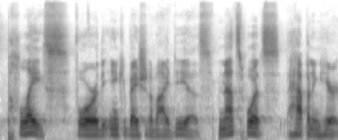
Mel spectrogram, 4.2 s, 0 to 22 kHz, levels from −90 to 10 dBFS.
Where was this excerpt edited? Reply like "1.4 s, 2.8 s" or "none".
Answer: 0.9 s, 2.6 s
